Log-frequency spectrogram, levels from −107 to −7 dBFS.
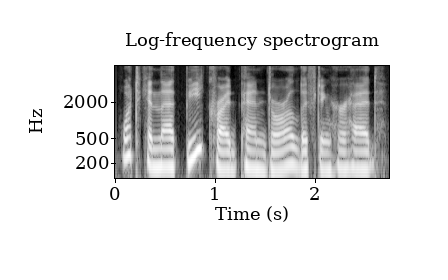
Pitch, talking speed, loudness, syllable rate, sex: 175 Hz, 195 wpm, -16 LUFS, 4.8 syllables/s, female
